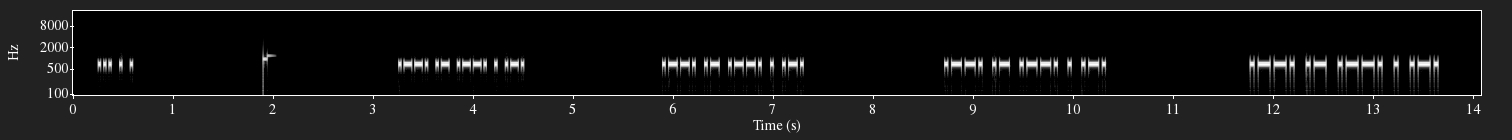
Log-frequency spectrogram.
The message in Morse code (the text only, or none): SEE PAPER PAPER PAPER PAPER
